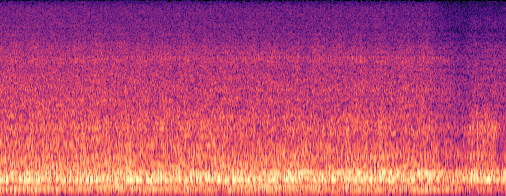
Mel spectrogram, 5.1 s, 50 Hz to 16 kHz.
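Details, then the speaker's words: Good Ideas compact twin tub washing machine (model XPB35-918S) spinning a load with the spin mat on: a smooth, even whir at constant pitch with no knocks or scraping. Normal spin cycle. "make sure the spin Matt is on firmly close the lid and then we can start spinning"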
